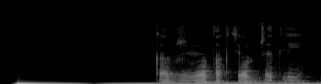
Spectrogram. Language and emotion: Russian, neutral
